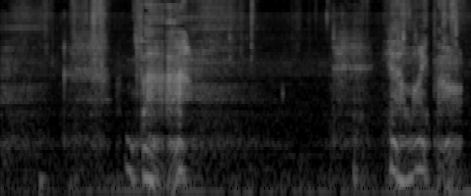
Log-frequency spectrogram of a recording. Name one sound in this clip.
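Paper rustles and crinkles softly under hands.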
